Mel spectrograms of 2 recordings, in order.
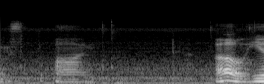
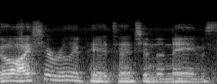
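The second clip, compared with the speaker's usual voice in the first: ordinary talk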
